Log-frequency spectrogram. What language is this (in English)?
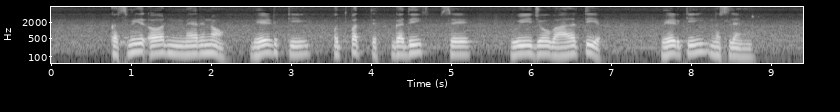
Hindi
